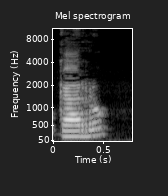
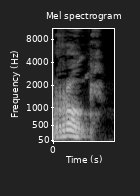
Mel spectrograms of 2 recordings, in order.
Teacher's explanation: la punta de la lengua toca los alveolos vibrante múltiples es decir el contacto ocurre como una especie de · el contacto ocurre como una especie de vibración que es además múltiple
